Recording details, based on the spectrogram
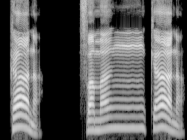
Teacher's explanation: আরবিতে এটাকে শক্ত করে বলা হয় কা এবং সাথে একটু বাতাস থাকে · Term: কাফ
